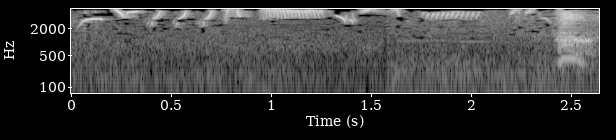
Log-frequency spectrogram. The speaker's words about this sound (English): It's a Santa Pygmaea! A pygmy nuthatch! They only live in one place! Carmel!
